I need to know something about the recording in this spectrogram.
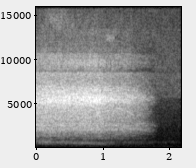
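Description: A woman's faint, slow in-breath through the nose, about a second and a half long, fading out before the end.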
